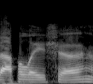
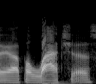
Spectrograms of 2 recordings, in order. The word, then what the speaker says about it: Appalachia: And being from California, I always said Appalachia until I was corrected by the people who live there. They say Appalachia, so I'm trying to say it right for them.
